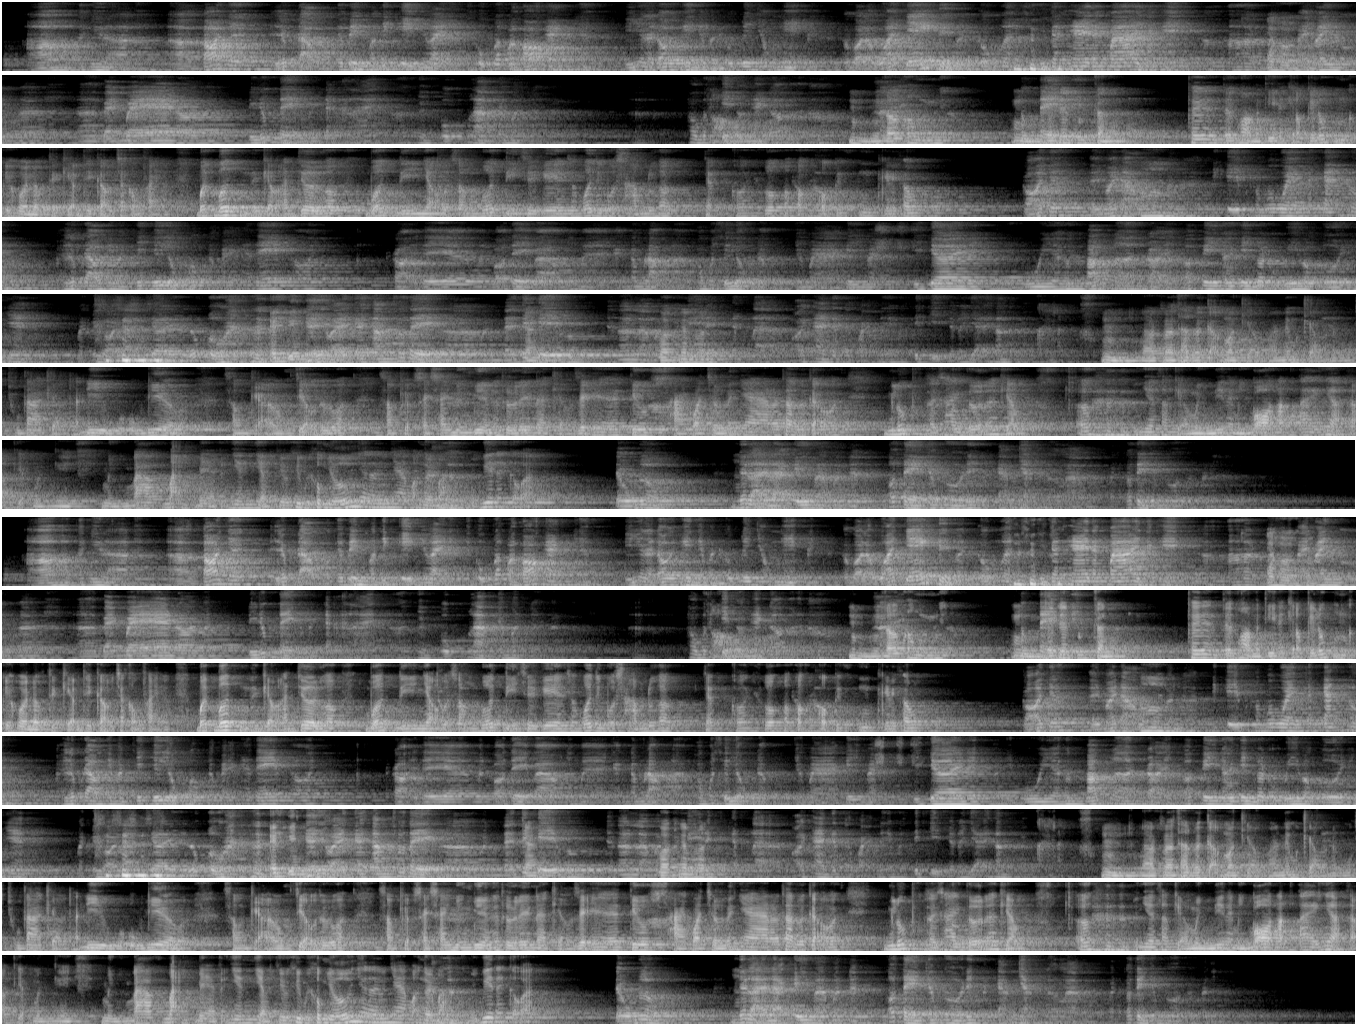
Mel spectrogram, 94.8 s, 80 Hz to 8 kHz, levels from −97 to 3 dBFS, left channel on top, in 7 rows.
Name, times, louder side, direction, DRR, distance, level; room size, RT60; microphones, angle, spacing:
voice 1, 0.2-5.9 6.2-8.1 8.4-10.1 10.4-13.9 14.3-15.7 16.0-18.9 20.4-21.9 22.2-22.6 23.7-24.4 31.4-31.9 35.0-35.4 37.3-39.0 39.3-40.7 41.1-43.7 44.5-49.4 49.7-54.4 54.8-59.9 60.2-61.2 61.7-64.2 67.4-67.5 70.5-70.7 71.2-71.5 72.1-72.4 74.1-74.4 76.9-77.4 78.6-78.9 85.5-85.8 87.4-88.0 88.6-89.8 90.1-92.1 92.5-93.4, right 2 dB, 80° right, -4 dB, 1.3 m, -31 dB
voice 2, 3.5-3.8 6.8-7.2 10.1-10.4 12.6-13.1 20.6-21.2 22.0-23.0 23.6-24.8 25.4-33.8 34.1-36.3 38.4-38.9 49.3-49.4 52.9-53.2 55.1-55.8 56.8-57.3 59.4-59.6 60.7-61.3 64.5-78.7 79.0-86.6 88.5-89.0, right 2 dB, 60° right, 8 dB, 0.7 m, -26 dB
17.5 x 11.5 x 4.2 m, 2.4 s
head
